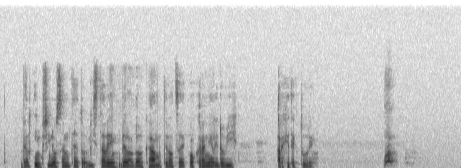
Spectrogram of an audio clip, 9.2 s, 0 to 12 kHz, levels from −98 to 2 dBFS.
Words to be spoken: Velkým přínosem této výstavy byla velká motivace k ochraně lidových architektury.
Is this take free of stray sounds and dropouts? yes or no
no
